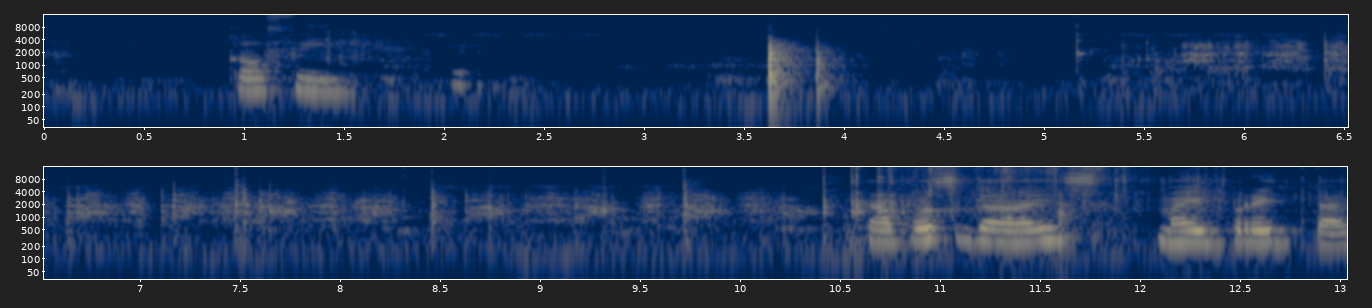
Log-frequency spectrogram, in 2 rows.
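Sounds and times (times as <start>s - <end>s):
spoon stirring coffee in a mug: 5.2s - 13.0s.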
